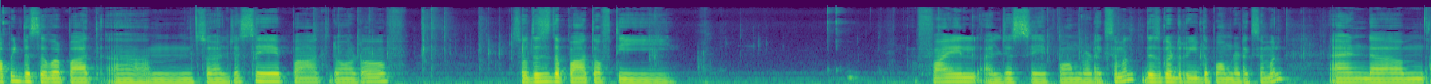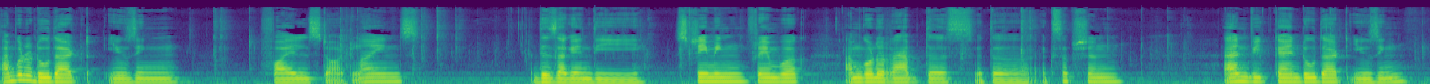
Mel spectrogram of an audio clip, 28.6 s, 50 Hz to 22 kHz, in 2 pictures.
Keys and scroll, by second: 4.6 Return, 5.5 super+v, 17.0 Return, 22.2 Delete, 24.1 alt+Return.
